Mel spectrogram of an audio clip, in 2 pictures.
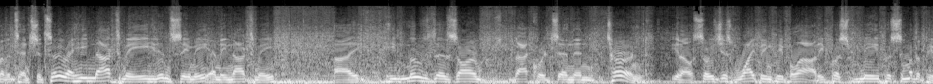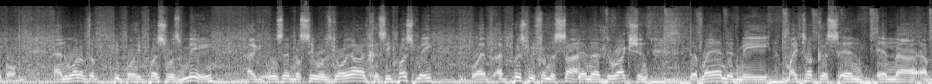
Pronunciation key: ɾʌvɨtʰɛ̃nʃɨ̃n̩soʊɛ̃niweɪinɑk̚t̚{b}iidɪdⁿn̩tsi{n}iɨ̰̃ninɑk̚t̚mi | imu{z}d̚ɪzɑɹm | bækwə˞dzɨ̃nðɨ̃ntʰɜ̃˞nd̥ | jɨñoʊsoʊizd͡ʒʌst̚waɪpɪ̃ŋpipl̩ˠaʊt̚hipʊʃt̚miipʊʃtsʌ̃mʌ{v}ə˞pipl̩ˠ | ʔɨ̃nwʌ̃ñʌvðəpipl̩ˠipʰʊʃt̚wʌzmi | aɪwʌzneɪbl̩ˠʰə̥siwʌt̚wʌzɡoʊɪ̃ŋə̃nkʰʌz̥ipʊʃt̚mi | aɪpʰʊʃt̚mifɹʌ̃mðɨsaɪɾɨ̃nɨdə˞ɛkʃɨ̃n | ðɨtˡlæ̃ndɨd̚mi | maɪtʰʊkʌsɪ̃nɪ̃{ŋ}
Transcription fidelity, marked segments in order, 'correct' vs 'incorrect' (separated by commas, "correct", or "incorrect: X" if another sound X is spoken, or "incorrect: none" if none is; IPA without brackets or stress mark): incorrect: m, incorrect: m, incorrect: v, incorrect: ð, incorrect: n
